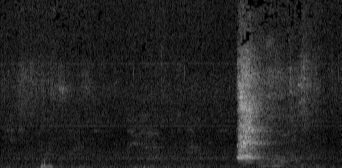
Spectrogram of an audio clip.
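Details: Cedric, a Staffordshire Bull Terrier, going after a black bag while being egged on with spoken encouragement; a brief soft sound early on, then one loud, harsh bark near the end.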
